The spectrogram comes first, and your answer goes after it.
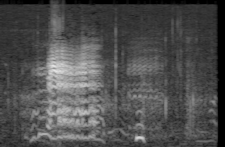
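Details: A young goat gives one loud, wavering bleat lasting under a second. Fainter bleats and a short nasal note follow.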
